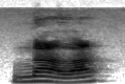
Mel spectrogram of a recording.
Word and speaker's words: nada: The soft D is pronounced in the rest of the positions not occupied by the hard D, Like the example given earlier, nada, the D is inside of a word and therefore is pronounced soft because it's following an A, so it's not following an M, an N, or an L, so it remains soft.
